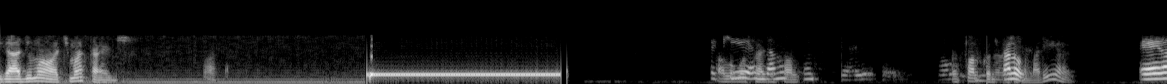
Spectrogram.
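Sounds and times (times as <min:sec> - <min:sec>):
speech: 0:00.0 - 0:01.3, 0:07.1 - 0:10.8, 0:11.4 - 0:11.6
faint low hum: 0:00.0 - 0:10.8
telephone line tone during a call transfer: 0:03.6 - 0:05.7.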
